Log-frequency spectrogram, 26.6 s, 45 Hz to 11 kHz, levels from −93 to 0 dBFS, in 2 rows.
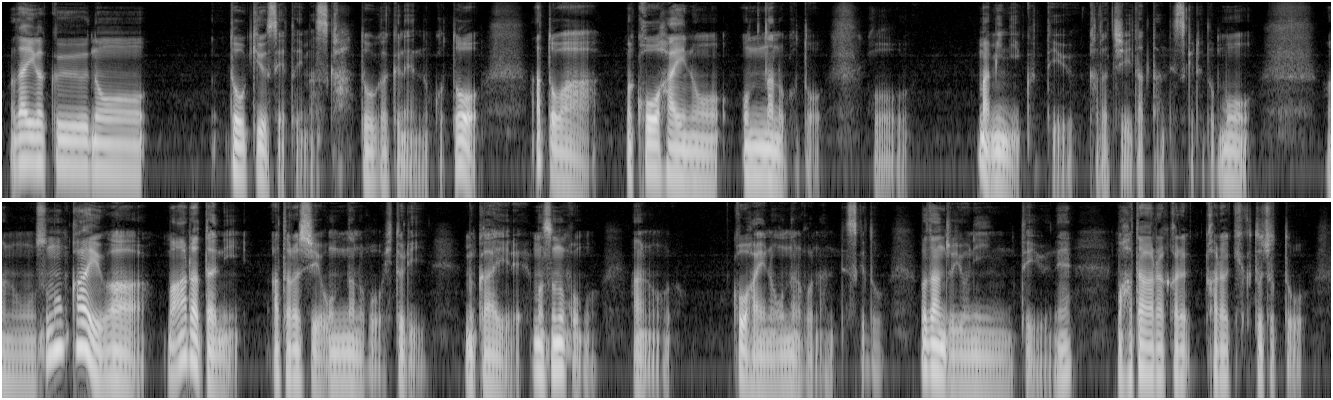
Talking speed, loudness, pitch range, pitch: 270 characters per minute, -22 LUFS, 80-105 Hz, 90 Hz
